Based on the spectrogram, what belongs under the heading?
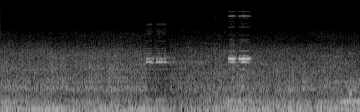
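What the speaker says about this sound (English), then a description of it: "traffic, yeah." Steady road traffic roars near the Durgam Cheruvu cable bridge, with a continuous engine and tyre rumble broken by two short vehicle horn toots in the middle.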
